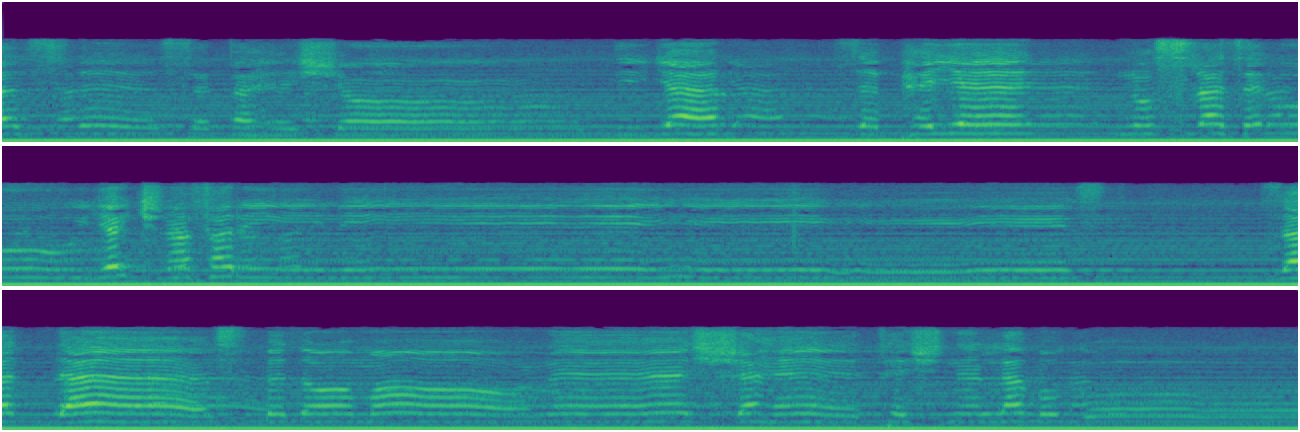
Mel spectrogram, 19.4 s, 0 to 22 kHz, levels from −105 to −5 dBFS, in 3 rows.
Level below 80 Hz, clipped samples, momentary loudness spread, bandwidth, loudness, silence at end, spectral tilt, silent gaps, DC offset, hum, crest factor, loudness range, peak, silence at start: -34 dBFS; under 0.1%; 9 LU; 7.6 kHz; -32 LUFS; 0 s; -1.5 dB/octave; none; under 0.1%; none; 20 dB; 4 LU; -10 dBFS; 0 s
